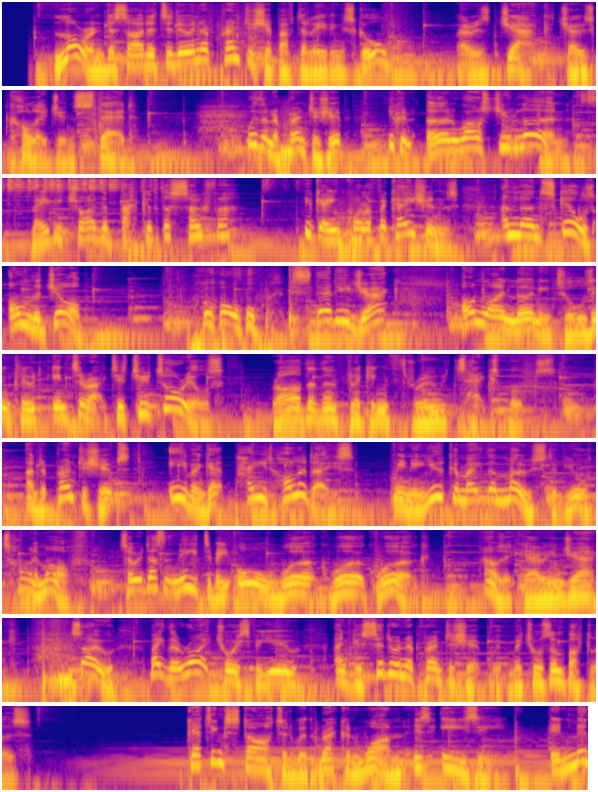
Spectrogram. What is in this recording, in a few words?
Commercial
